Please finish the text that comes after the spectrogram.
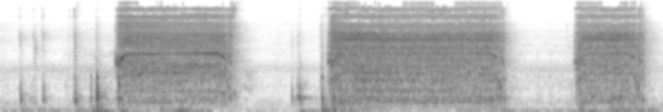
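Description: Power drill backing screws out of an Xbox Series S, three loud whirring bursts of a second or two each, separated by brief pauses with small clicks and handling noises.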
